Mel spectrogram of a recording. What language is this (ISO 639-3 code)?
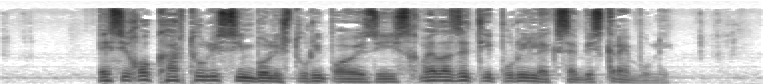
kat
